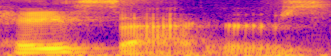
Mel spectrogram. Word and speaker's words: Heesacker: The name Heesacker is Dutch, and the Dutch pronunciation is Heesackers.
